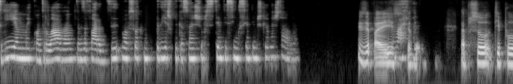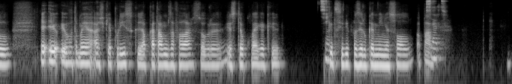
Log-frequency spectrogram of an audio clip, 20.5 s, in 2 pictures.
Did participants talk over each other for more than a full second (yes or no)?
no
